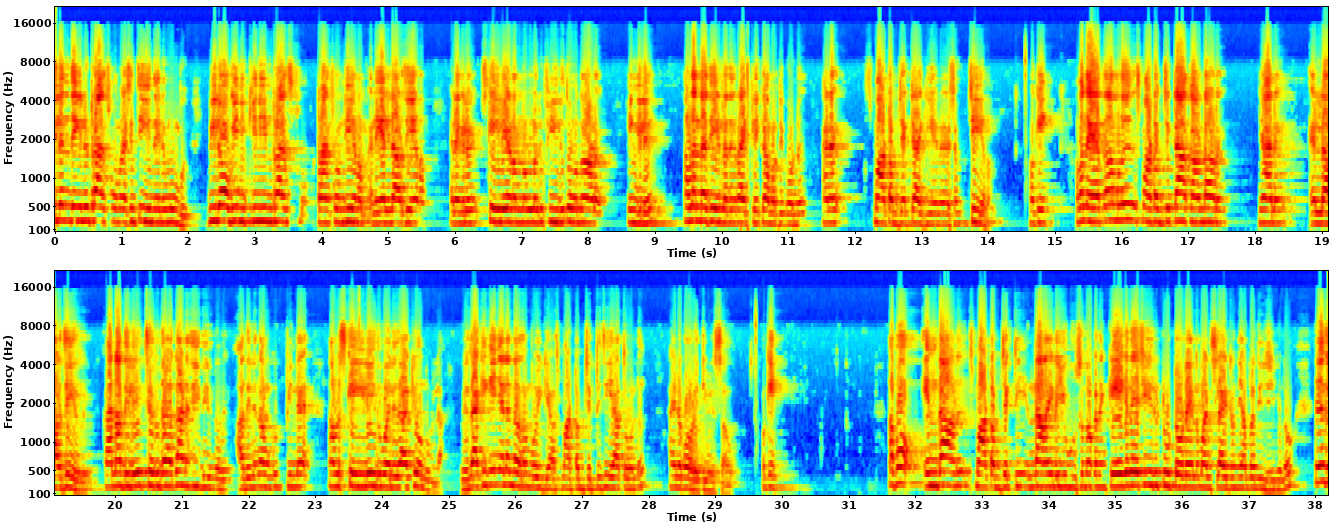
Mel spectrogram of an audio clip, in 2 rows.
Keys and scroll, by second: 18.9 ctrl+t.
